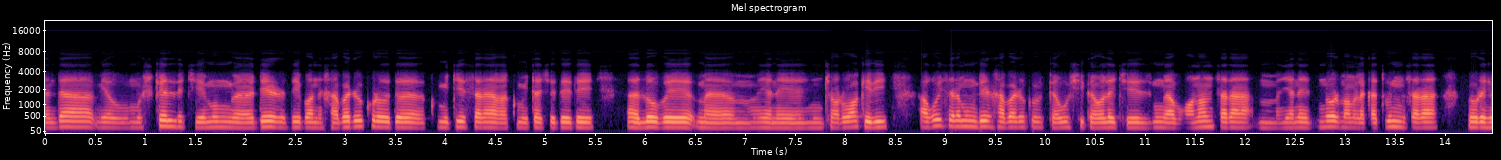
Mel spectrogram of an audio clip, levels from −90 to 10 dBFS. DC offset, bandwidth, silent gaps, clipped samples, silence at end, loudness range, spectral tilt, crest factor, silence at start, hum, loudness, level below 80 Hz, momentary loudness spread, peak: under 0.1%; 5.4 kHz; none; under 0.1%; 0 s; 2 LU; -8 dB/octave; 16 dB; 0 s; none; -18 LUFS; -72 dBFS; 6 LU; -2 dBFS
